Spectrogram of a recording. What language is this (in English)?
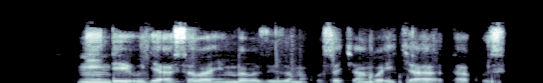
Kinyarwanda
